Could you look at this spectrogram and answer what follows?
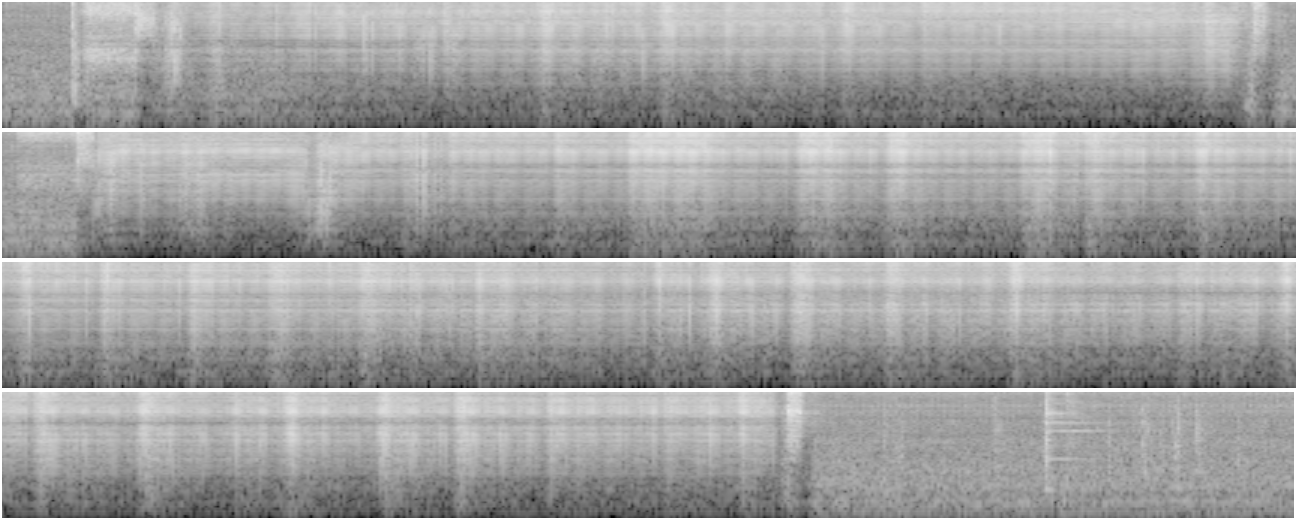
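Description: TIG welding arc with a steady buzzing hiss. It cuts out about six seconds in, strikes again a moment later and runs until shortly before the end.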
